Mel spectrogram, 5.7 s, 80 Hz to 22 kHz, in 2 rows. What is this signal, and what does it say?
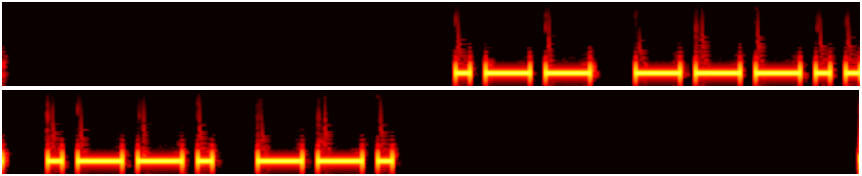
Morse code, heard as a keyed tone, about 24 wpm, 700 Hz. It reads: W8PG
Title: Speed Racing - USA 1x2 Call Signs 20wpm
